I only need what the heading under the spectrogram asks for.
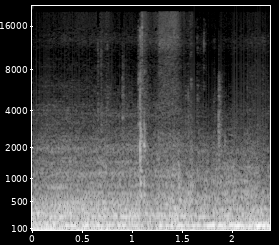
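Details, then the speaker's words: Toyota RAV4 after cleaning to fix P2770/P0776 codes (previously not shifting properly): steady low engine and road drone cruising at 80 in sixth gear, smooth with no slip flare or clunk; transmission shifting all gears properly. "If you check, the car has completed six gears, you will see that the speed is 80, so the road ahead has ended, then yes, now that means this car is absolutely OK for us and is doing proper gear shifting."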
